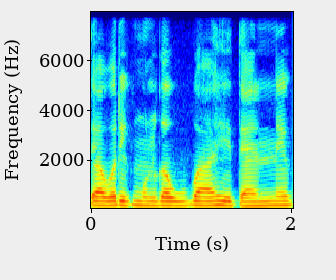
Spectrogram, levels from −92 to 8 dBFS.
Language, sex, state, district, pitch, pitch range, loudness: Marathi, female, Maharashtra, Sindhudurg, 175 Hz, 170-180 Hz, -15 LUFS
